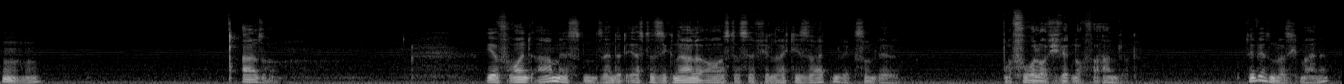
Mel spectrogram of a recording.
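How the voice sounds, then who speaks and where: An actor playing a sly, patronising police inspector who questions a prisoner with drawn-out, needling questions in a radio drama. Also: male voice, low-pitched, animated, mellow, a little hiss or hum. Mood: mock friendly.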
